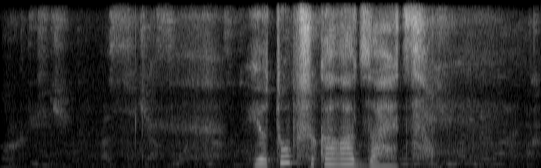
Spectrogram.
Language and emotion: Russian, sad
